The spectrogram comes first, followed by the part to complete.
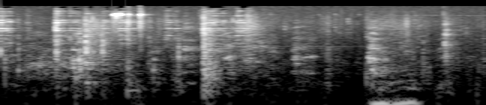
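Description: Small jingle bell on a string hanging from the door tinkling as it swings, with the light knocks of an Icelandic Sheepdog moving about on the floor. About three seconds in, the dog gives a short, low whine.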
